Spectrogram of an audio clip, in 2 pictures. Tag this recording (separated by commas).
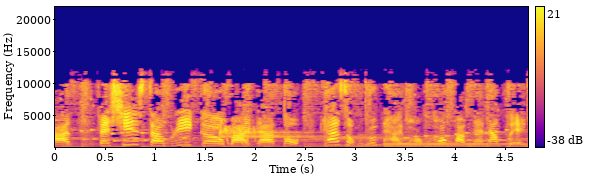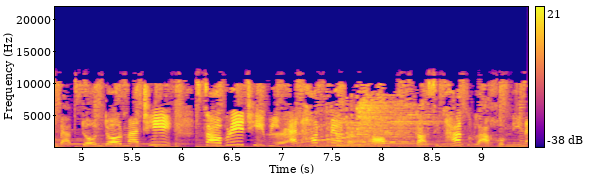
Speech, Music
